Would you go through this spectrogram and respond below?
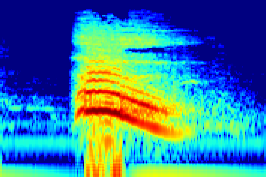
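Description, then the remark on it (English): A single deep, audible breath drawn in sharply, voiced like a loud gasp, then trailing off over about a second. “If you had to think about breathing, you'd be up all night going, "Take a breath, take a breath."”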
